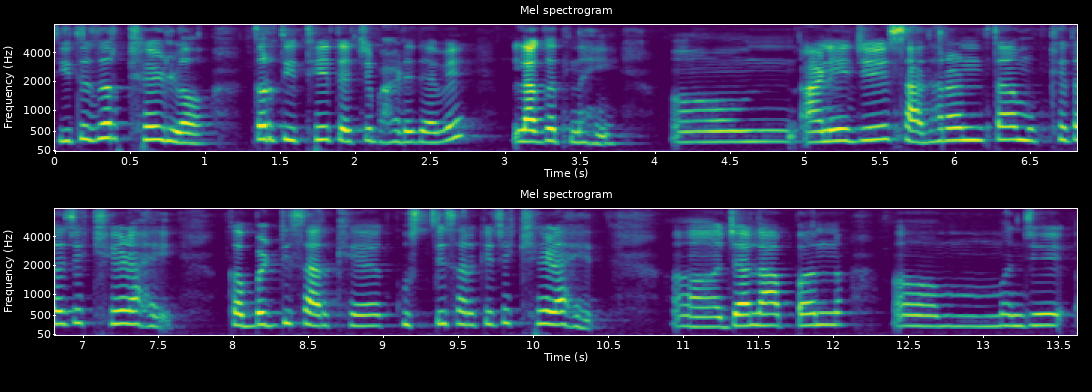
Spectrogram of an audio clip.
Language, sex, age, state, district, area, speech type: Marathi, female, 30-45, Maharashtra, Wardha, urban, spontaneous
